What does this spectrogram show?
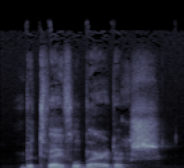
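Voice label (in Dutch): "betwijfelbaarders", Dutch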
